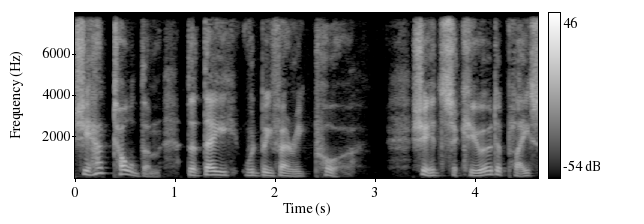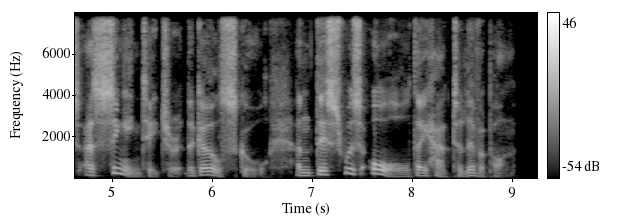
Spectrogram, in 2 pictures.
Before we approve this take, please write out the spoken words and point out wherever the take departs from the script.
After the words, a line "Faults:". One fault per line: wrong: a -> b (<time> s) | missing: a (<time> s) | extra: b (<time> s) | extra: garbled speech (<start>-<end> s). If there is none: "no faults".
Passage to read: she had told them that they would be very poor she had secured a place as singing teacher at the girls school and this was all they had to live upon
she had told them that they would be very poor she had secured a place as singing teacher at the girls school and this was all they had to live upon
Faults:
no faults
